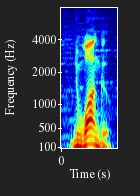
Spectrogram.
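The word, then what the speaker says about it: Nwangwu: is it is nuwangu i know chris longer said the end was silent i don't think he was correct in that assessment according i know i'm not i shouldn't be the one who's critiquing pronunciations and spelling and reading especially his professional tv support it's nuwangu yes according to the pronunciation guide you're correct chris long is wrong yes i think you're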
